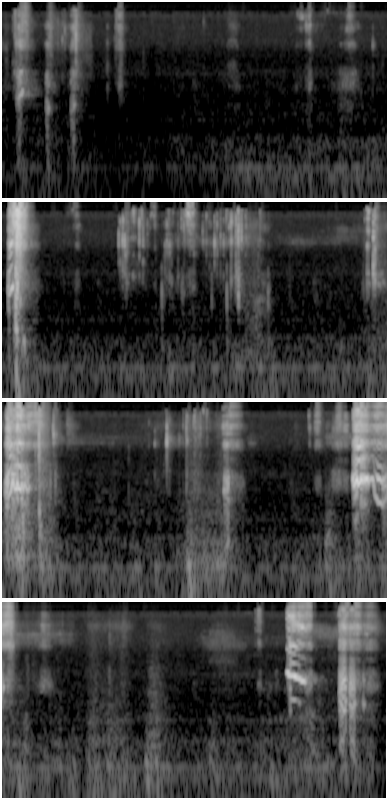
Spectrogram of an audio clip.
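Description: A three-week-old Staffordshire bull terrier puppy makes brief, bright bursts: sneezes, high squeaky whimpers and a tiny bark, spaced several seconds apart. A low indoor hum sits underneath.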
